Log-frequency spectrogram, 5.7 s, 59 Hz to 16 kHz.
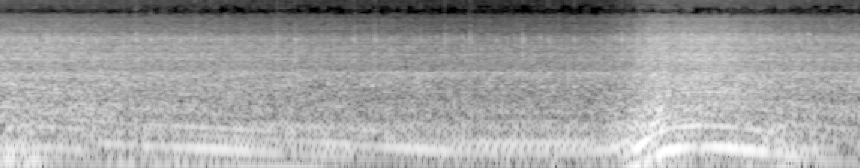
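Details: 2014 Jeep Wrangler 3.6 Pentastar engine idling with a light, fast ticking over the running noise and a rev blip partway through; owner asks whether it is rocker arm or valve tick, cause unconfirmed.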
